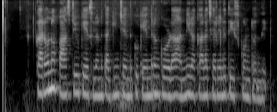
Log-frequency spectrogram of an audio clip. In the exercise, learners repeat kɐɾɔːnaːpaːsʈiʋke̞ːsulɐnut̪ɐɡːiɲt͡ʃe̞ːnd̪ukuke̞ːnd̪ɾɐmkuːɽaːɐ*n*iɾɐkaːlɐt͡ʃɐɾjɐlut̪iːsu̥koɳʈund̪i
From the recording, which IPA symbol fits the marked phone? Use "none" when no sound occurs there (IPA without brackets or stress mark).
nː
